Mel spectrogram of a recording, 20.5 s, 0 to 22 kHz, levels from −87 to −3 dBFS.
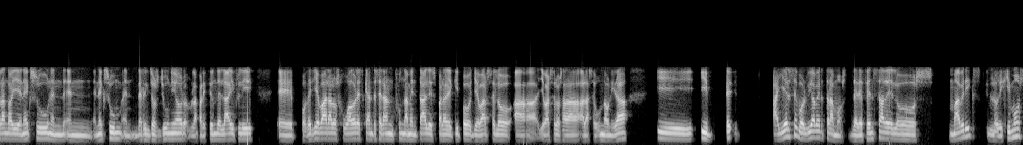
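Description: Speech over a telephone-band line, with packet loss with pitch repetition at 4.95–4.98 s after "la aparición de", 10.47–10.53 s after "para el equipo llevárselo", and 17.79–17.82 s after "ver tramos de defensa". The receiver repeats the last pitch period across each 30 to 60 ms gap, giving a brief held, buzzy sound at the two 30 ms gaps, while the 60 ms one fades into silence before the speech returns.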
